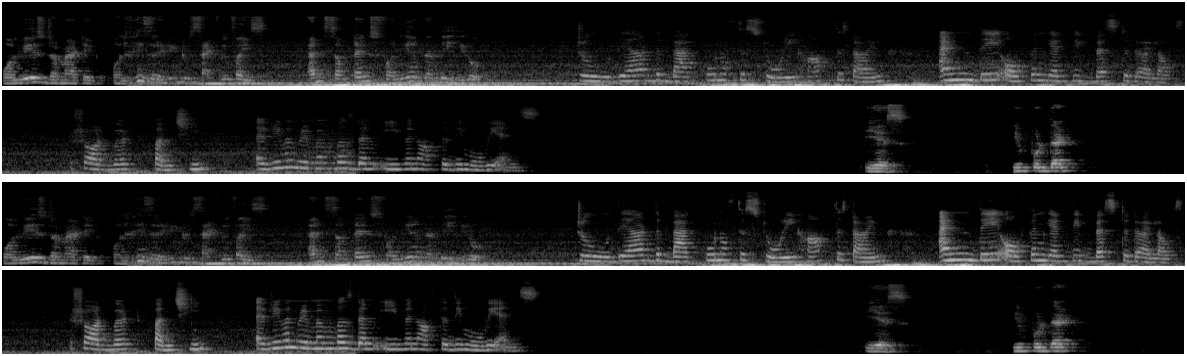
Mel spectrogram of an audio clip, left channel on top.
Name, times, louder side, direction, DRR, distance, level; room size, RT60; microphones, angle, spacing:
voice 1, 0.0-2.6 3.0-4.8 20.5-20.9 21.9-22.5, left 2 dB, 70° left, 1 dB, 0.5 m, -35 dB
sound 1, 1.2-15.3, equal, 25° left, 0.5 m, -26 dB
voice 2, 5.8-8.9 9.4-11.7 12.5-13.9 14.4-17.2, right 3 dB, 35° right, 7 dB, 0.4 m, -32 dB
4.1 x 2.1 x 3.0 m, 0.43 s
head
